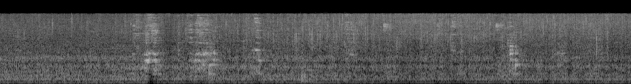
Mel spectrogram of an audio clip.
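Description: A rib eye steak cooks in a cast iron pan, a loud, steady sizzle with crackles and a few soft scrapes and bumps throughout.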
